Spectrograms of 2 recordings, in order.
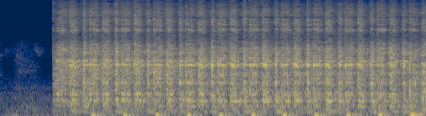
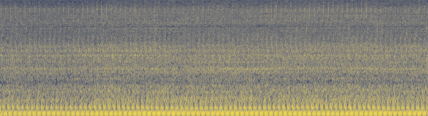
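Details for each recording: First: Yamaha Warrior ATV being restored, first start attempt: starter spins the engine at a steady three beats a second with an even rasp and no catching. Fuel not yet on, run position, fresh oil, rebuilt carb. Healthy crank, air from exhaust. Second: Yamaha Warrior ATV single-cylinder, first start after restoration with a rebuilt carb, not yet warmed up. It holds a steady, fast, smooth idle with no dip; the idle is high because the choke was left on.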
